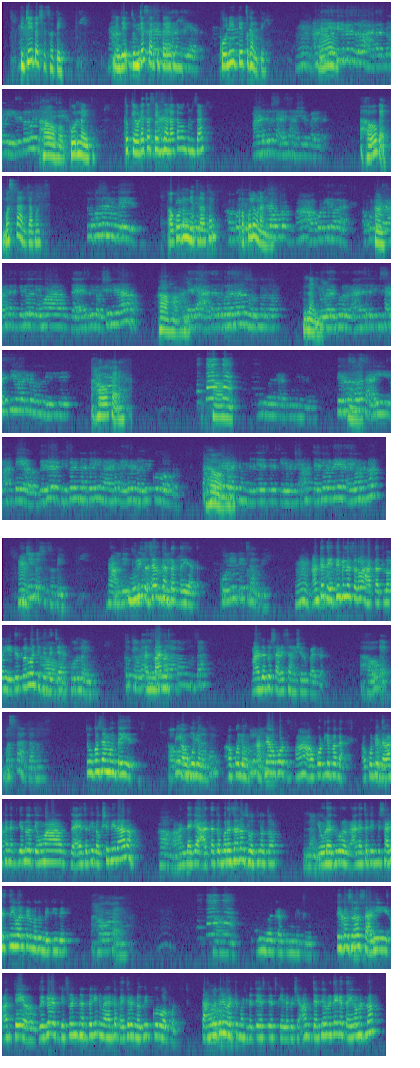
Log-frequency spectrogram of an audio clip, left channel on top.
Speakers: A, on the right; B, on the left.
A: हम्म
B: तिचेही तसेच होते.
A: हा
B: म्हणजे
A: मुली
B: तुमच्याच
A: तशाच
B: सारखी
A: घालतात
B: तयारी
A: ताई
B: कोणी तेच घालते
A: हम् आणि
B: हा
A: त्यात येथे बी ना सर्व हातातल हे ते सर्वच त्याच्या
B: हो हो पूर्ण आहेत तो केवढ्याचा
A: आणि
B: सेट
A: मानस
B: झाला होता मग तुमचा?
A: माझा तो साडेसहाशे रुपयाचा
B: हाव काय मस्त आणता मग
A: तू कस मगताय
B: अकोटून
A: मी अकोले
B: घेतला
A: होऊन
B: होता
A: अकोले
B: अकोल्याहून
A: होऊन आपल्या
B: आणला
A: अवकोट हा अवकोटले बघा अकोटले
B: हां
A: दवा खान गेल तेव्हा जायचं की लक्ष नाही राहण म्हलं
B: हां हां हां
A: की आज तर बरं जणच होत नव्हतं
B: नाही
A: एवढ्या दूर आणण्यासाठी मी साडी ती वरखेड मधून घेतली ते
B: हो काय हो
A: किती वर्षातून घेतले ते कस
B: हां
A: साडी ते वेगळं डिफरंट झालत की नाही म्हटलं काहीतरी नवीन करू आपण चांगलं
B: हो
A: तरी वाटतं
B: हो
A: म्हटलं तेस तेवस केल्यापेक्षा आणि त्यांच्यामध्ये का तईला म्हटलं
